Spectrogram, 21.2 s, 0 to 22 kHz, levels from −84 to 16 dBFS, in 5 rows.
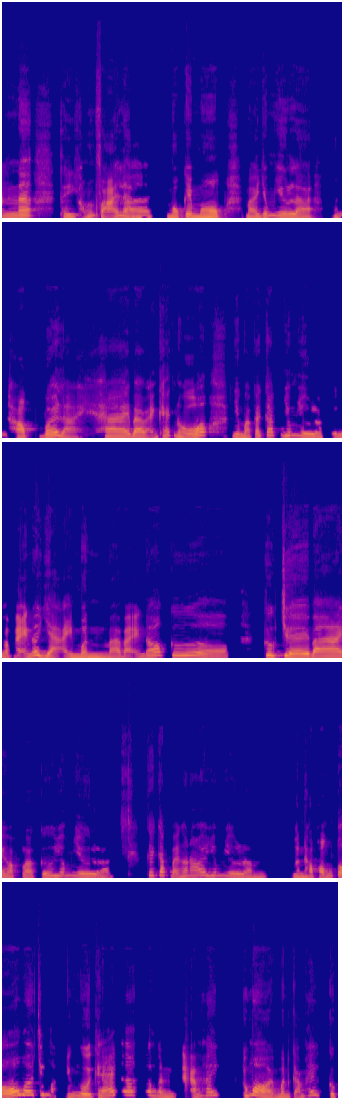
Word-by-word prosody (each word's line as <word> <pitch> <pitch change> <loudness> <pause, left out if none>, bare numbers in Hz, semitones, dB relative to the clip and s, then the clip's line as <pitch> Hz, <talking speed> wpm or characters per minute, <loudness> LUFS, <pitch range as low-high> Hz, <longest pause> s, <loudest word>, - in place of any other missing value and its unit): Anh 260 +2 -2
á 290 +2 +6 0.4
thì 200 -4 -2
hổng 250 +8 -5
phải - - +1
là 260 -8 +1 0.4
1 200 -3 0
kèm 215 -3 +3
1, 210 +1 +5 0.3
mà 205 -3 -2
giống 270 +11 -2
như 285 -5 -1
là 215 -6 0 0.2
mình 200 -1 -8 0.2
học 200 0 +4
với 280 +6 +4
lại 195 -9 -4 0.2
2-3 250 -1 +2
bạn 185 -4 -7
khác 300 - -5
nữa. 240 - +3 0.3
Nhưng 255 -1 -2
mà 215 -3 -1
cái 260 +7 -3
cách 335 0 -2
giống 340 +1 -1
như 310 -4 -5
là 240 -5 +2
khi 260 - -7
mà 205 - -1
bạn 225 - +1
đó 350 - +4
dạy 225 -7 0
mình 205 -3 0
mà 185 0 -3
bạn 220 +7 -4
đó 330 +5 +1
cứ, 345 0 +2
ơ, 265 -3 -2 0.4
cứ 345 -1 +5
chê 260 -6 +6
bai 245 -1 +3
hoặc 195 -3 -7
là 190 -1 -3
cứ, 270 +4 -3
giống 320 +1 -9
như 275 -4 -2
là, 230 -6 -3 0.5
cái 340 0 -5
cách 355 -1 -2
bạn 205 0 -6
đó 260 - -4
nói 315 +3 -4
giống 325 +1 -7
như 275 -5 -4
là 215 -4 -4 0.5
mình 205 -2 -5
học 195 -2 -3
hổng 190 +9 -2
tốt 300 +7 +8
á 400 - +7
trước 405 - -2
mặt - - -12
những 235 +7 -6
người 235 -5 +5
khác 280 - 0
á. 380 -1 0 0.2
Cái, 370 -1 -2
mình 200 -4 -4 0.2
cảm 270 - -2
thấy 335 +3 -5 0.3
đúng 300 - -1
rồi, 320 - +5
mình 205 +2 -4
cảm 180 +4 -8
thấy 365 +5 -6
cực 240 -2 -2
255 Hz, 220 wpm, -22 LUFS, 210-310 Hz, 0.5 s, tốt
